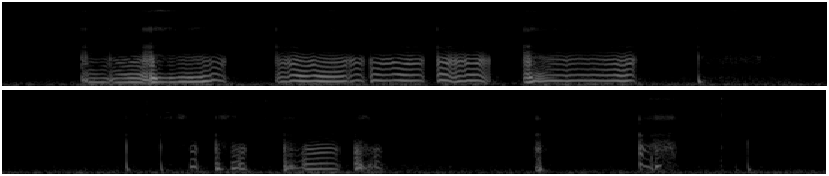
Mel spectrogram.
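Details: A sleeping Chihuahua makes soft, wavering nasal whimpers and groans, several held about a second, then short broken grunts and snuffles in a quiet room; the owner is unsure whether it is snoring or sleep-talking.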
